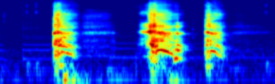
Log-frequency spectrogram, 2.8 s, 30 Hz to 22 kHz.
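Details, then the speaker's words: A 29-year-old adult still recovering from COVID-19 with a lingering cough: three harsh, abrupt coughs, the middle one longer and voiced. "You might still hear it in my cough. at least somewhat."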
